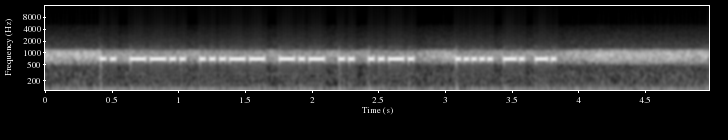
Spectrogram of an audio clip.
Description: Morse code, heard as a keyed tone, about 32 wpm, 710 Hz, with radio noise. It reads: IZ3KIF 5NN
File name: j38xx mw0cri etc 15m cw 18feb2010 1532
